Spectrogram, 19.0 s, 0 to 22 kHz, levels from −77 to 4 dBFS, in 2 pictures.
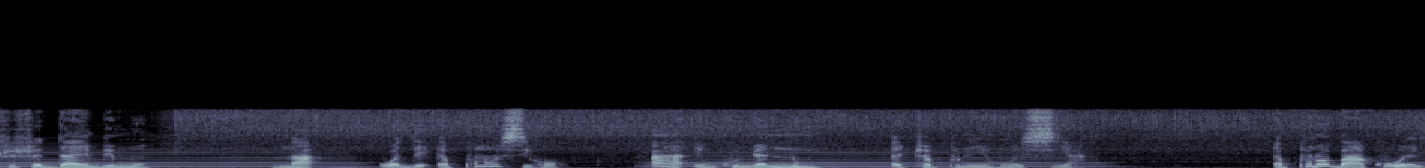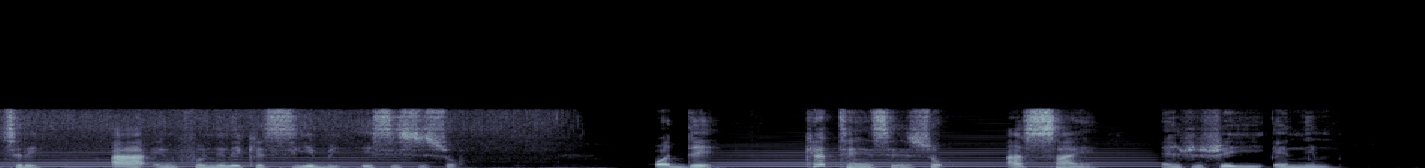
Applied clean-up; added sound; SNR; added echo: none; Bowed string instrument + Sink (filling or washing) / Water tap, faucet; 13 dB; none.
